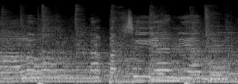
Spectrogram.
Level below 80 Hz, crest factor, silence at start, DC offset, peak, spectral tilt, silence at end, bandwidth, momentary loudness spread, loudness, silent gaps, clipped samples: -32 dBFS; 12 dB; 0 s; under 0.1%; -6 dBFS; -6 dB/octave; 0 s; 18 kHz; 5 LU; -20 LUFS; none; under 0.1%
